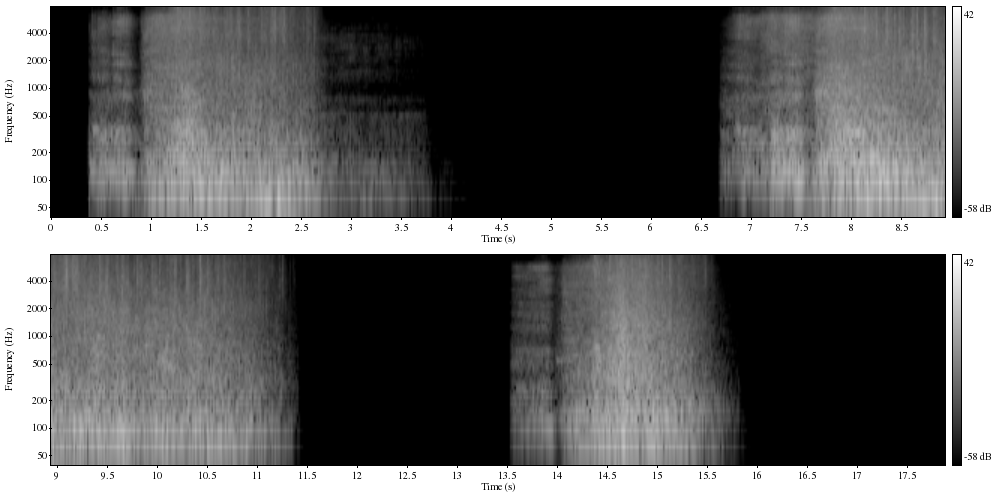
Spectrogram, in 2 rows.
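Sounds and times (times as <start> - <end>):
dragon roaring: 0.4 - 3.8, 6.7 - 11.1, 13.6 - 15.6.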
